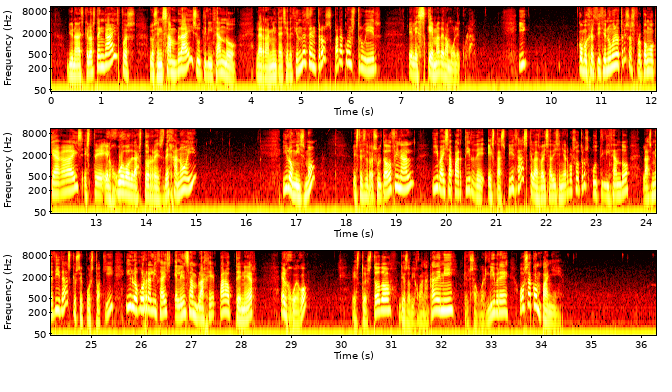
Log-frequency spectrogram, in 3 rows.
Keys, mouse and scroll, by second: 4.4 Left, 8.7 Right, 19.5 Right, 34.6 click, 35.7 click, 36.2 click.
